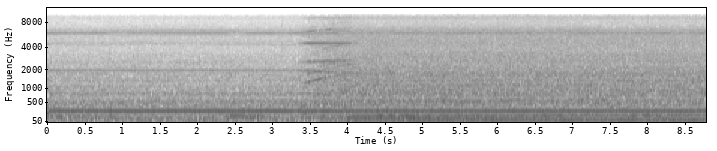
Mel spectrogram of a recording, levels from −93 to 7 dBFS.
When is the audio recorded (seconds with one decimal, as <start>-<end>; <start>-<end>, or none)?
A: 0.0-8.8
